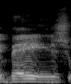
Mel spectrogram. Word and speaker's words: beige: I mean, I am also American, and I am Southern, and I say beige with a soft G, not a fucking hard G.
